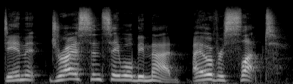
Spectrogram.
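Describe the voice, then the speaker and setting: A man voicing a hot-tempered, excitable young ninja girl in a story reading, exclaiming impulsively, with music behind. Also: sits high, normal speed, pitched above the performer's own voice. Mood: flustered.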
